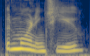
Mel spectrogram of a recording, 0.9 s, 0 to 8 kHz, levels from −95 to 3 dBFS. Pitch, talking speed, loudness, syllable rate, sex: 220 Hz, 265 wpm, -14 LUFS, 6.2 syllables/s, female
